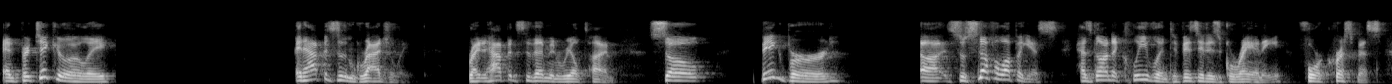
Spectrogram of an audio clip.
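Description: A man with a bright, slightly high voice talks as a podcast host. He rambles through comic retellings in an animated, casual way, wandering off on tangents. The recording is a little dull and lo-fi. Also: husky. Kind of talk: casual comedic pop-culture discussion.

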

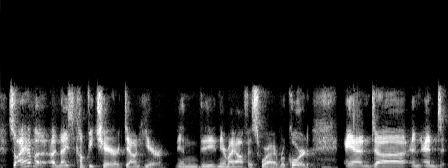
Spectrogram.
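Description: Wry, higher-voiced man on a dull mic. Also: a bit bright. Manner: wry, self-deprecating, digressive. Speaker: podcast co-host. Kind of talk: casual conversational podcast. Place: near his home office.

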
